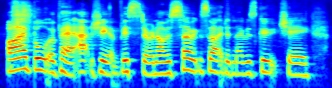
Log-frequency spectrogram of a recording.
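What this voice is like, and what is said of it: Essex English accent. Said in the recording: “It's probably my Essex accent.”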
